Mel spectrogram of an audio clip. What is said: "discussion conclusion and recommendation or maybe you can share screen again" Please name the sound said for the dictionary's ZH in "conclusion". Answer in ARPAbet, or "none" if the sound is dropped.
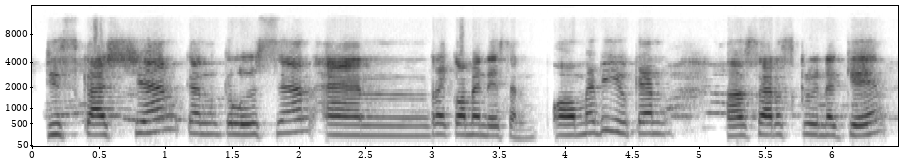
S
